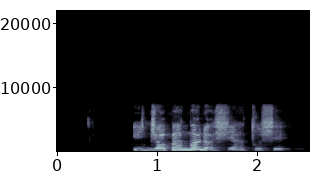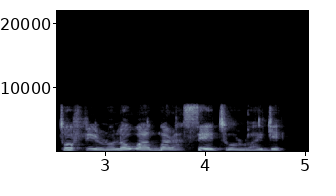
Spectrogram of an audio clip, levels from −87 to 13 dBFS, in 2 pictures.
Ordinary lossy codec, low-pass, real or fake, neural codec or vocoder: none; 7.2 kHz; real; none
